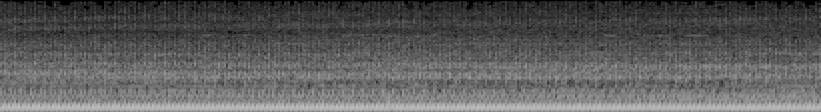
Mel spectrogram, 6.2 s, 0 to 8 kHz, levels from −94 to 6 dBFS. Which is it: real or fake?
real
